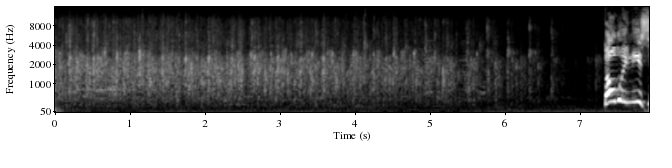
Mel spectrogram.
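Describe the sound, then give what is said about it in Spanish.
Steady applause from an audience, a dense crackle of many clapping hands that gradually tapers off, then a voice begins speaking loudly as the clapping fades out. “Vamos, aplauda más fuerte.”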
